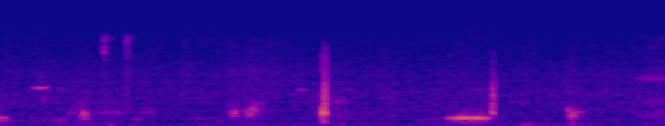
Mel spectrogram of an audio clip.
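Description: Near silence on a video call: faint room tone with one small click about two seconds in.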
